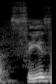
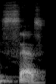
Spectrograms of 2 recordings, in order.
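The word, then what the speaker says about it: says: में सेस बन गया, सेज नहीं सेस, इसके प्रोनाउंसिएशन के ऊपर भी आपको ध्यान देना होगा, सेज नहीं कहेंगे, इसको कहेंगे हम सेस।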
